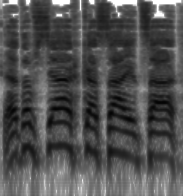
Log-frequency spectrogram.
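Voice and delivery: slow, high, loud announcement; sudden loud shout. A narrator's reading. Father addresses the whole party, shouting. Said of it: "вдруг громко крикнул он".

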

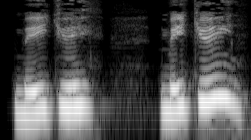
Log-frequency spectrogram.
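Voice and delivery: lightly voiced anxious call. Husband calling his fainted wife's name, mild urgency. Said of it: "cô nghe tiếng gọi".

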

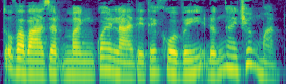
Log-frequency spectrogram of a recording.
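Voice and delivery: ordinary delivery

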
